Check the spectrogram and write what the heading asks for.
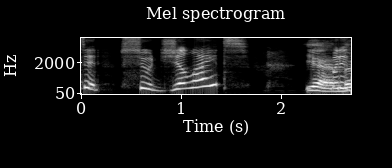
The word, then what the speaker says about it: Sugilite: Sugilite is commonly pronounced with a soft G, as in ginger.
